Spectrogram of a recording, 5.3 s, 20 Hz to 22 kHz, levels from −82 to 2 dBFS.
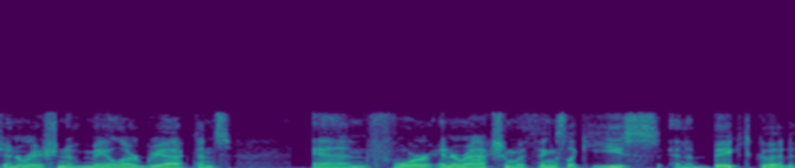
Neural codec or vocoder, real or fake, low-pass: none; real; 7.2 kHz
